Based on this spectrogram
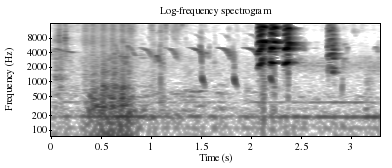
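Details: Lovebirds in a home aviary: soft wing flutters and faint descending chirps, then a loud cluster of shrill, harsh squeaky bursts packed together near the middle, with a low steady hum behind.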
